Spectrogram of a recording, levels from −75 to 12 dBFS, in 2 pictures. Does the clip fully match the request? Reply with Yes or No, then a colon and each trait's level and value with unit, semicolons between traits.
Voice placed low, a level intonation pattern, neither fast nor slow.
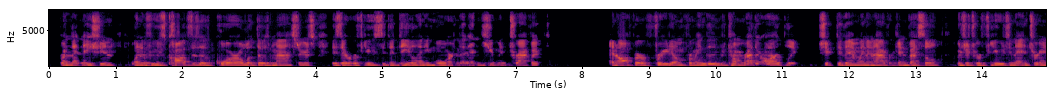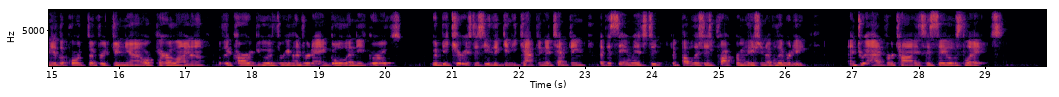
No: medium, 160 Hz; narrow, 1.9 semitones; average, 175 wpm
